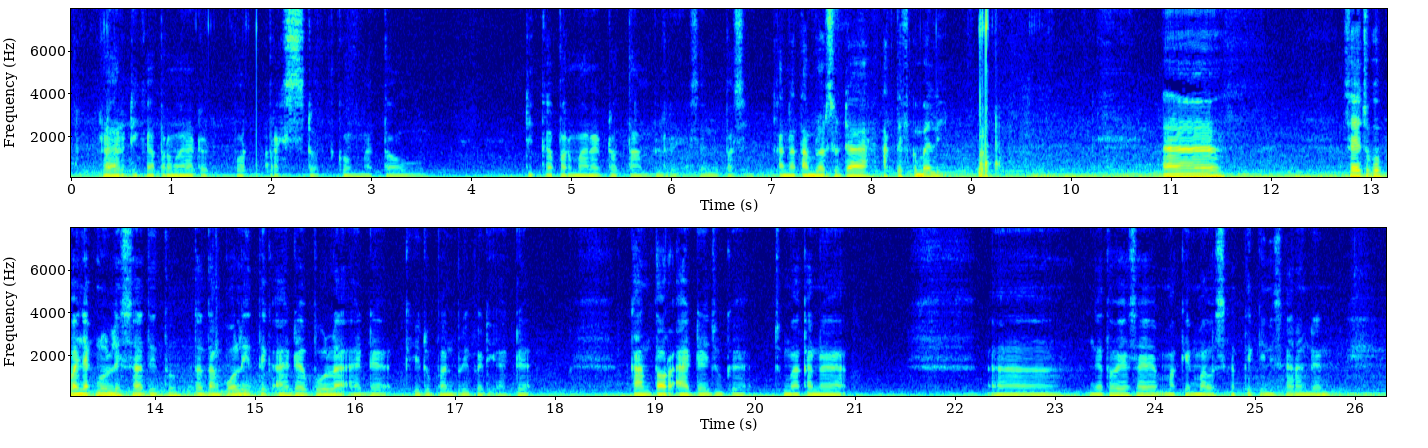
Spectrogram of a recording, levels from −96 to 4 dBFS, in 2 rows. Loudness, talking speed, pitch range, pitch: -38 LUFS, 100 wpm, 85-100 Hz, 95 Hz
